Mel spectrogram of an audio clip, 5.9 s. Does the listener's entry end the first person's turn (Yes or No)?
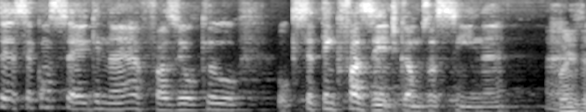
Yes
